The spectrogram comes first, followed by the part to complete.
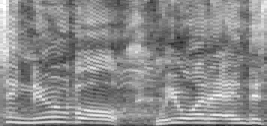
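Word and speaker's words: Nwpo: How do we say Noob? I mean, you you can hear the audience is chanting his name right now. It's Nouvo.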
